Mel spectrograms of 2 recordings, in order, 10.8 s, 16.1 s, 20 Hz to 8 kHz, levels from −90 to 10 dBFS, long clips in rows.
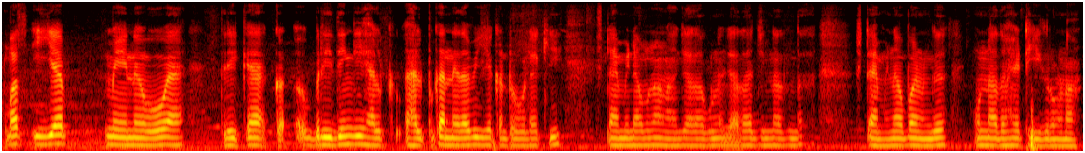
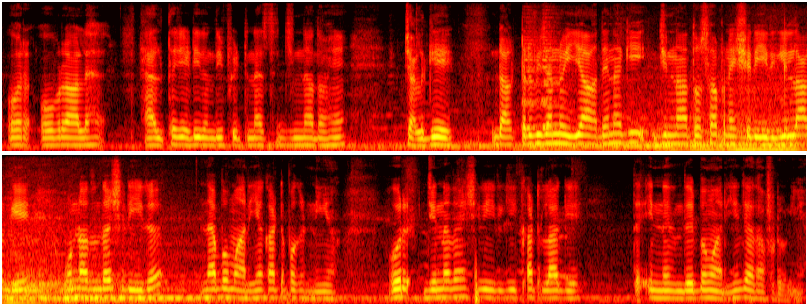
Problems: none marked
